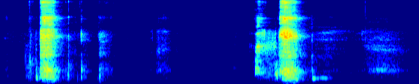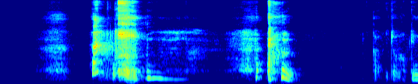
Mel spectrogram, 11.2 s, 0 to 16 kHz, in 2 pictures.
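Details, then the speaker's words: Several separate explosive sneezes with quiet gaps, in a person immediately after a nasal swab for a COVID-19 test, who says they always sneeze and get a runny nose after swabbing. "Udah, selalu saya kalau habis di swab itu langsung bersin-bersin dan mengeluarkan air."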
